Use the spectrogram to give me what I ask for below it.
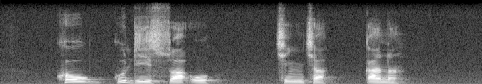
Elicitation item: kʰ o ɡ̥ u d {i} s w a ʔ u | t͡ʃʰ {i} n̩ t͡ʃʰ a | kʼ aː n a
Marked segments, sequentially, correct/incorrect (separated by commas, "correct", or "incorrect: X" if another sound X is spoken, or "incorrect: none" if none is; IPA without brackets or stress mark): correct, correct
